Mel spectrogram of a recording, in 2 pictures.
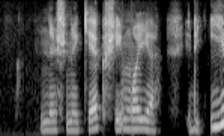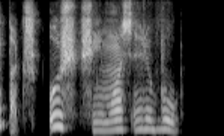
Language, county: Lithuanian, Vilnius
